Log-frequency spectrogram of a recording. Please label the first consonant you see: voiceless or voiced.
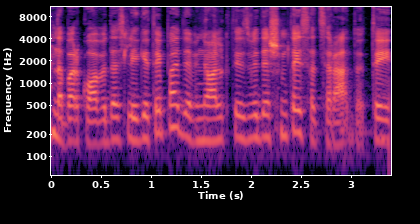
voiced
